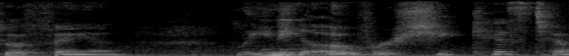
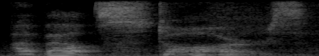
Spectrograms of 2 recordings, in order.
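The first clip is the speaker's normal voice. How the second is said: soft slow mother; 7 dB quieter, much slower than usual. A narrator's reading. Mother answers softly.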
